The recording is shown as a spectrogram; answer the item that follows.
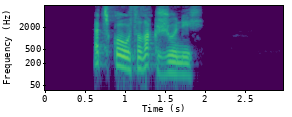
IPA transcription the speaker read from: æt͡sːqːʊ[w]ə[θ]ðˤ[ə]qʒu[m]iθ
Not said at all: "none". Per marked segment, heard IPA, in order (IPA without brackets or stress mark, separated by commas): w, θ, ɑ, n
